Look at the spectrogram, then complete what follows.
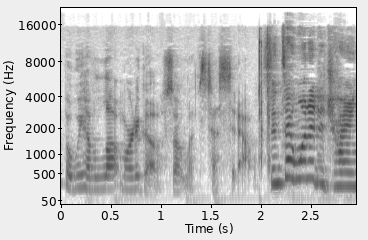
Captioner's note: mouse clicking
